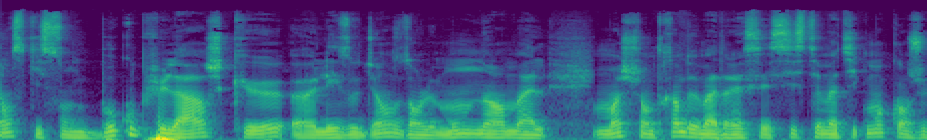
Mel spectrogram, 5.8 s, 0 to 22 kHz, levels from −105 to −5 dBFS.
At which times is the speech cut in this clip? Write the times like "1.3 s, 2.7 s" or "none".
3.7 s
